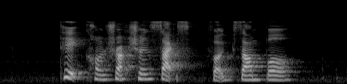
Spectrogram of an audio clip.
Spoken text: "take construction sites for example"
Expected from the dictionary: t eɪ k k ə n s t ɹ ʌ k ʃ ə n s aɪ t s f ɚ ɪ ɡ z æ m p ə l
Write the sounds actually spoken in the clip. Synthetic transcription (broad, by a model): t eɪ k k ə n t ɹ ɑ k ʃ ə n s aɪ t s f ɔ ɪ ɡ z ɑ m p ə l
